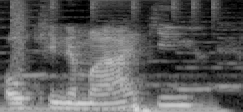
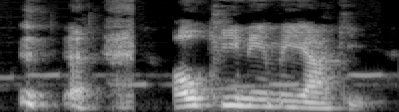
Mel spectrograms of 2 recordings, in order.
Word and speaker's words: okonomiyaki: And then you have the okonomiyaki.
